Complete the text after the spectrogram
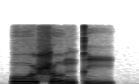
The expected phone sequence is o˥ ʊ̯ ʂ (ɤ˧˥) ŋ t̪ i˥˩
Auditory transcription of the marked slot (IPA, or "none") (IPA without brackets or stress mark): ɤ˥˧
